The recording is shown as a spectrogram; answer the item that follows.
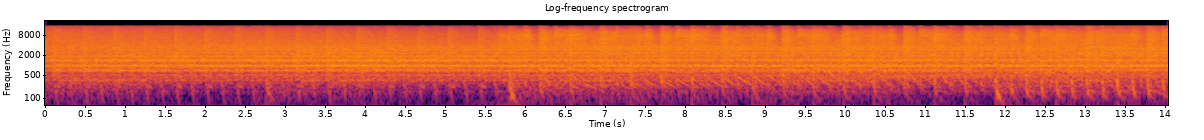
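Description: Hard techno: a fast, dense rhythm under sustained synth tones and a haze of noise, with a low falling sweep twice, about six seconds apart.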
